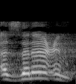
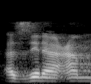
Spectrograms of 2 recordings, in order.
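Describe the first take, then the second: First: It is run together like an auctioneer's call. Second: It is said as a plain, measured statement. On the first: The speaker calls it wrong. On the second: The speaker calls it right.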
